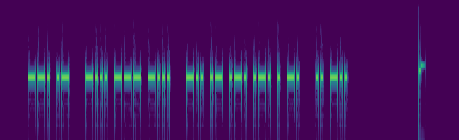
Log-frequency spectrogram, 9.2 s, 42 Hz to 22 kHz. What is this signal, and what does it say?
Morse code, heard as a keyed tone, about 25 wpm, 700 Hz. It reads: GA BOB DARREN ID
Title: K1USN SST QSO Practice - 25wpm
